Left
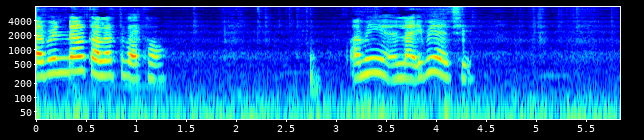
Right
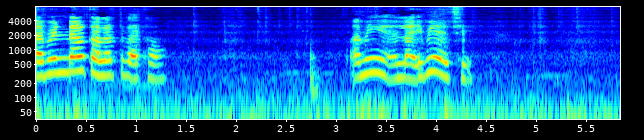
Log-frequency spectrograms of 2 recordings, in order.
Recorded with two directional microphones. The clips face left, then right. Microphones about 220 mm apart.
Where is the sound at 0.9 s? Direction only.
15° right (ahead or behind).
